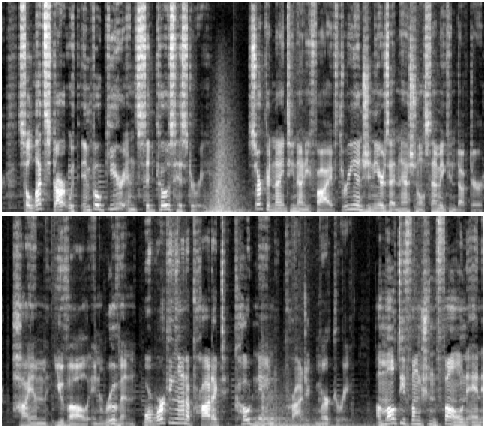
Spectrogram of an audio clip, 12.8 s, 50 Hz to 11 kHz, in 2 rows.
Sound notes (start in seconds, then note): 2.6 transition whooshes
